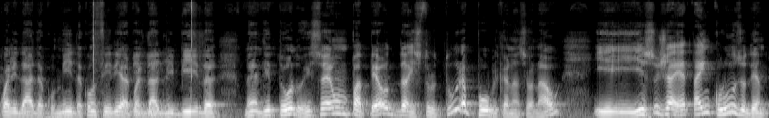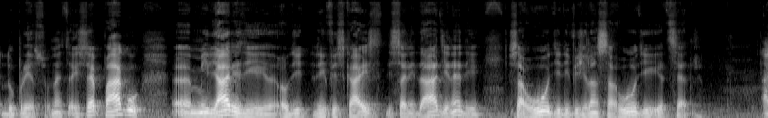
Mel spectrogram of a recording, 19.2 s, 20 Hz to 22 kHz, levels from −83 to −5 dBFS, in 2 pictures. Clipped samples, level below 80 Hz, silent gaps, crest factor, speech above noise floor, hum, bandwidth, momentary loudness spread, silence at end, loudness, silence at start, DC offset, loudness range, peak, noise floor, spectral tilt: under 0.1%; -46 dBFS; none; 16 dB; 29 dB; none; over 20 kHz; 12 LU; 0 s; -18 LUFS; 0 s; under 0.1%; 6 LU; -2 dBFS; -46 dBFS; -8 dB/octave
